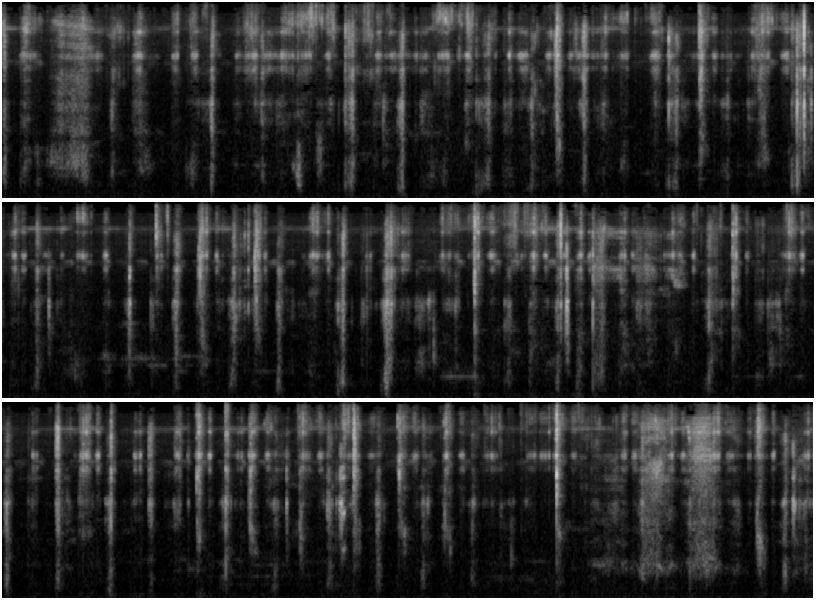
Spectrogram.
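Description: A person eating by hand close to the microphone: chewing and crunching food, with many short sharp clicks at an uneven pace.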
